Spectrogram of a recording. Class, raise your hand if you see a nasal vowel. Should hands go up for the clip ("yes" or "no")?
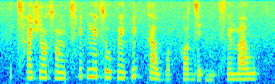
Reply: yes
